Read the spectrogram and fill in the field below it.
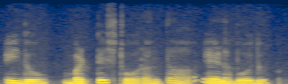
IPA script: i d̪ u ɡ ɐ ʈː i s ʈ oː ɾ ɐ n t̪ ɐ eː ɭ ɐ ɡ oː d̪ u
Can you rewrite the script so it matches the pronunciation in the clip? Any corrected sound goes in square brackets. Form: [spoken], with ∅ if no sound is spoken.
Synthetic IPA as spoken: i d̪ u [b] ɐ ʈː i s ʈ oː ɾ ɐ n t̪ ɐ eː ɭ ɐ [b] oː d̪ u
